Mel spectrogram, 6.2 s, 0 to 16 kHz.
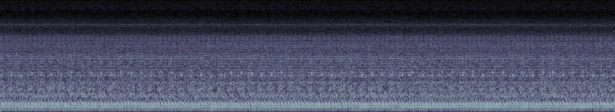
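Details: MG ZS 180 engine at steady idle with a regular knock tapping two to three times a second over the hum; engine knock, cause unknown.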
